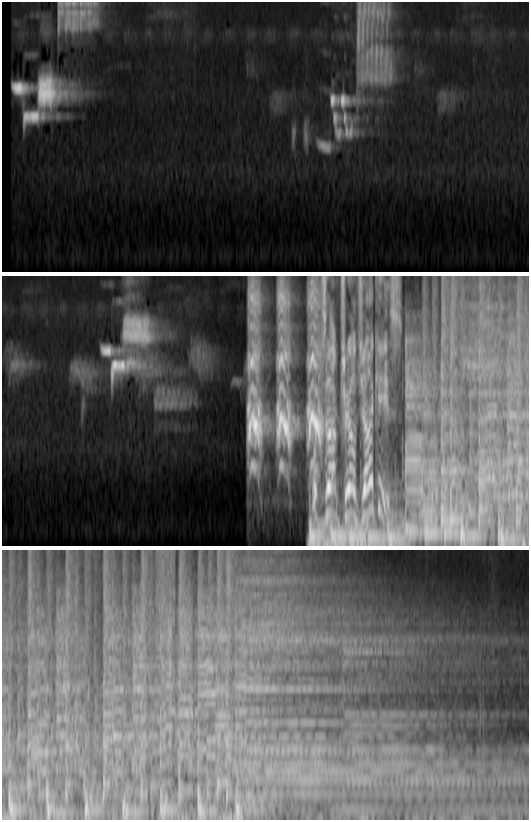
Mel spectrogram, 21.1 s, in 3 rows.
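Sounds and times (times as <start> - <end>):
songbirds chirping and trilling: 0.1 - 11.2.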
